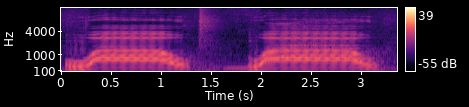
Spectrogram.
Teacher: ہونٹوں کی مکمل گولائی ہوگی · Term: حرف واو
